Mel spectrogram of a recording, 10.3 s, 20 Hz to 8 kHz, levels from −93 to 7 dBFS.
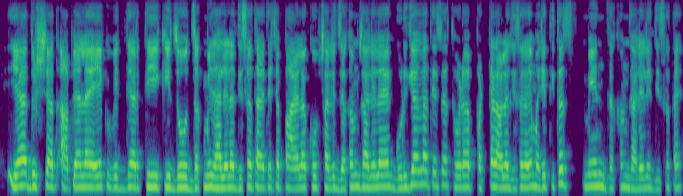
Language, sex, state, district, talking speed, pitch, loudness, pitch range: Marathi, male, Maharashtra, Dhule, 185 wpm, 170 Hz, -15 LUFS, 165-175 Hz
